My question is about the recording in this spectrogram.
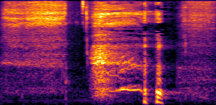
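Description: A man draws in a breath with a hiss, then gives a short voiced exclamation and two sharp mouth clicks, a reaction to a very sour bite of young (unripe) mango.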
